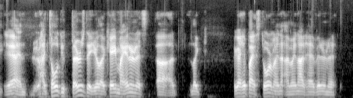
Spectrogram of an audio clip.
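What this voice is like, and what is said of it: Strained, hoarse voice. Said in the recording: “I should probably give my voice a rest anyway. It's still not good ... I think I strained it”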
